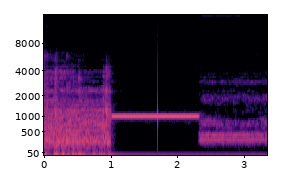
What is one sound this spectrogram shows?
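A steady electronic test tone beeps.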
